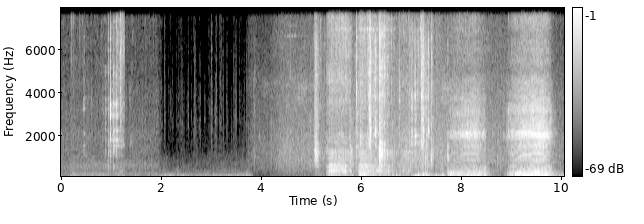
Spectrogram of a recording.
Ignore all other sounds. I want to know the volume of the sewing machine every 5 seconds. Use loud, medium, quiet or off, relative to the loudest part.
off, loud.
